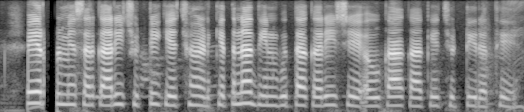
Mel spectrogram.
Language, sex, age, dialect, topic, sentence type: Chhattisgarhi, female, 25-30, Northern/Bhandar, banking, statement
